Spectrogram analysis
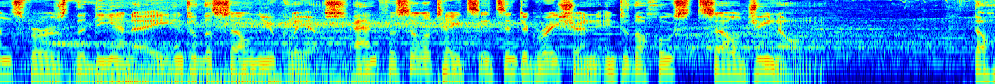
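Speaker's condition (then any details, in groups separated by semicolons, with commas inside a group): No condition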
